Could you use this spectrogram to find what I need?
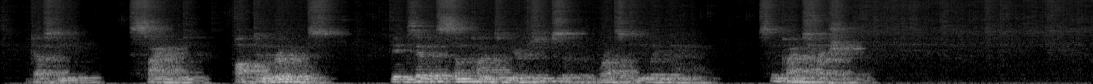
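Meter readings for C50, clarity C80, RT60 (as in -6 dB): -2.0 dB, 0.0 dB, no single decay rate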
